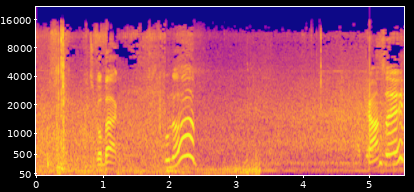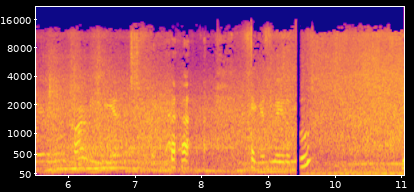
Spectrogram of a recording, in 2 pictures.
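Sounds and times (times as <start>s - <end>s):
car engine accelerating: 4.8s - 11.0s.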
